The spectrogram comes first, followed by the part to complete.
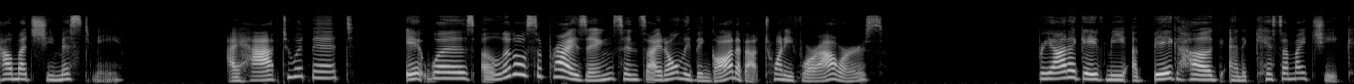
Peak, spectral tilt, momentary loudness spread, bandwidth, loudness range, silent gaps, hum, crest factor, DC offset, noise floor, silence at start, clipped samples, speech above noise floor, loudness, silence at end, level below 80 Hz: -4 dBFS; -3.5 dB/octave; 13 LU; 10.5 kHz; 4 LU; none; none; 20 dB; under 0.1%; -74 dBFS; 0 s; under 0.1%; 51 dB; -23 LUFS; 0.05 s; -76 dBFS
